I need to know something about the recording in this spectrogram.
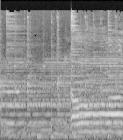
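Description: Live band music in a passage between sung lines: strummed acoustic guitar over a steady rhythm, with a louder held melody line coming in about one and a half seconds in.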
